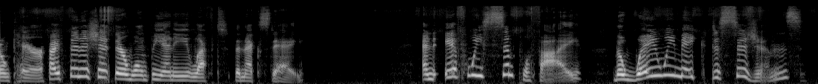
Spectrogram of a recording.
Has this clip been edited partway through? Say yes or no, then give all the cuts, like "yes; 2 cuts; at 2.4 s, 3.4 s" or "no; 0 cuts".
no; 0 cuts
